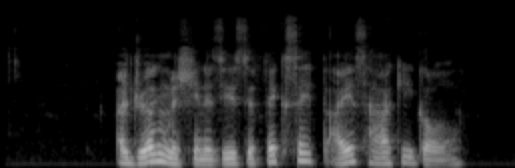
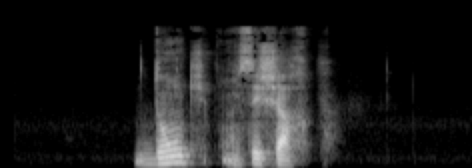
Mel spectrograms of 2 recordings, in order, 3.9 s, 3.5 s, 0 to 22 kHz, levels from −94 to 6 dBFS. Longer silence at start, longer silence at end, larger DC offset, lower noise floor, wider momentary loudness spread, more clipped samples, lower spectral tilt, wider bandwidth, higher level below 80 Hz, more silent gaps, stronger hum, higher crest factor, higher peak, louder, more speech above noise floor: second, 0.85 s vs 1 s; second, 0.45 s vs 1.25 s; neither; about the same, -81 dBFS vs -82 dBFS; about the same, 12 LU vs 14 LU; neither; first, -7.5 dB/octave vs -5.5 dB/octave; first, 14 kHz vs 11.5 kHz; second, -76 dBFS vs -66 dBFS; neither; neither; about the same, 20 dB vs 20 dB; second, -14 dBFS vs 0 dBFS; second, -33 LUFS vs -18 LUFS; second, 48 dB vs 64 dB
